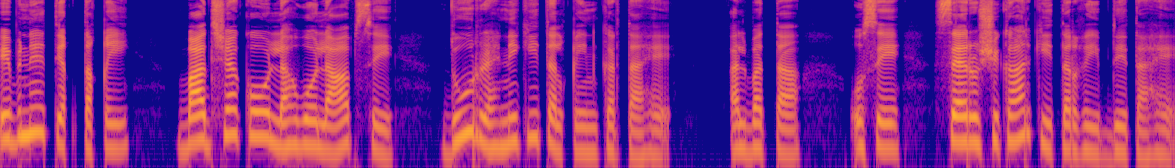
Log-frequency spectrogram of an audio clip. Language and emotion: Urdu, neutral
